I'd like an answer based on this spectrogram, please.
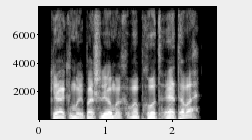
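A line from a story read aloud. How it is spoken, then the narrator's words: Grumbling. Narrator (Russian): проворчал Конан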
